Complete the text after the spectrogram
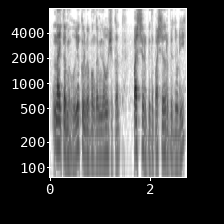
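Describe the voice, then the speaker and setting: Lady voicing a meek chair seller guy, super fast, husky, dry close sound, keeps pleading. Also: extremely low pitch, warm tone, no room sound. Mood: placating. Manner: pleading, placating, stammering restarts.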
